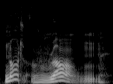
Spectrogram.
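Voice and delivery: flustered denial, starting high then dropping; repeated words tumbling into a careful stop; hasty backtracking. A narrator's reading. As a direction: stammer out a quick reassurance. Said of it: "said Ridcully quickly".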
